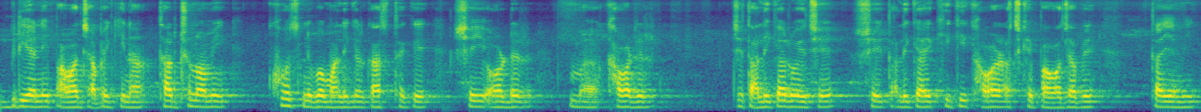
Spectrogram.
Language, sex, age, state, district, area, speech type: Bengali, male, 18-30, West Bengal, Jalpaiguri, urban, spontaneous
